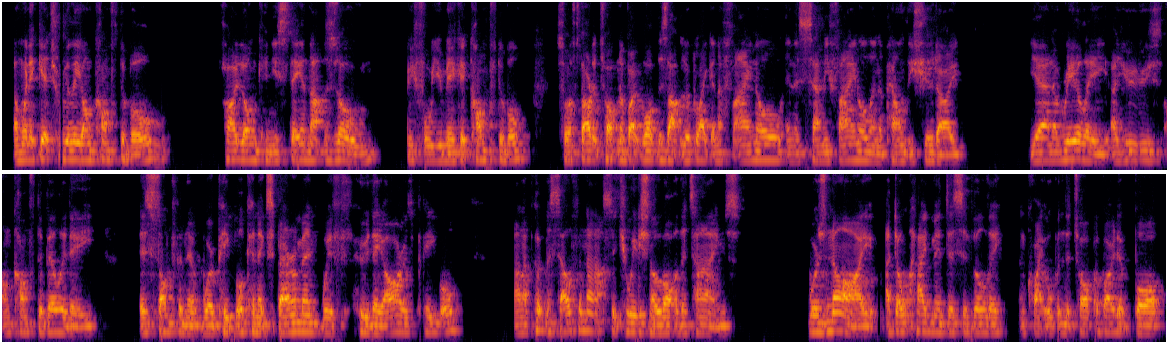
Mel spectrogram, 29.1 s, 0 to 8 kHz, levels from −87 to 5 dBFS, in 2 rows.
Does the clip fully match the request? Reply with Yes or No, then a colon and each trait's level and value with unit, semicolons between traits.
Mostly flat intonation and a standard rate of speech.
Yes: narrow, 2.2 semitones; average, 180 wpm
